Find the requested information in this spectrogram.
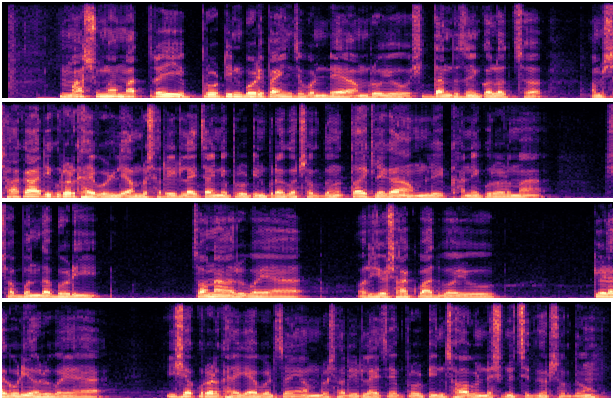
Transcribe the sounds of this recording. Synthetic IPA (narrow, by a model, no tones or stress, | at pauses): masumamat̪rʌjproʈinbʌɽipaint͡sʰʌbʱʌɳɖeɦamrojosid̪ʱːant̪ʌt͡saĩɡʌlʌt̪̚t͡sʰʌ | ɦʌmsakaɾikuɾʌɽkʰajbʌɽleɦamrosʌɾirlajt͡sajnʌproʈinpuɾaɡʌɾsʌkd̪ʌ̃t̪ʌjkʰlekaɦʌmlekʰanek̬uɾʌɽma | sʌbːʌnd̪abʌɽi | t͡sʌnaɦʌɾubʱʌjaa | ɦʌɾijosakʰbad̪bʱʌjo | keɽaɡuɽiɦʌɾubʱʌja | is̬akuɾʌɽkʰaeɡjabʌɽt͡saĩɦʌmrosʌɾirlajt͡saĩproʈint͡sʰʌbʱʌɳɖʌsunit͡sit̪ɡʌrsʌkd̪ʌw̃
